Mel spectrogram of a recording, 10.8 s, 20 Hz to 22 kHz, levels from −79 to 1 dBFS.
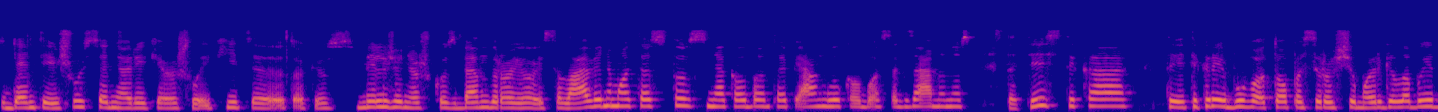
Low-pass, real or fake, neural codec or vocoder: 7.2 kHz; real; none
